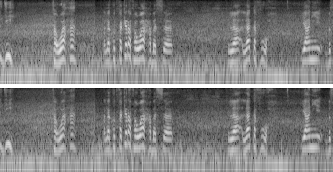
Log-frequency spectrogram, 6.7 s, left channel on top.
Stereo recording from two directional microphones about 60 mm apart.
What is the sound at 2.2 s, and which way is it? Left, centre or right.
Speech, right.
